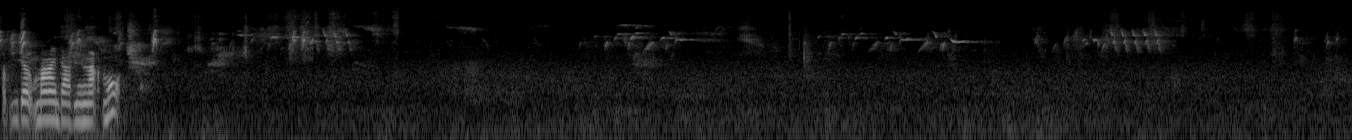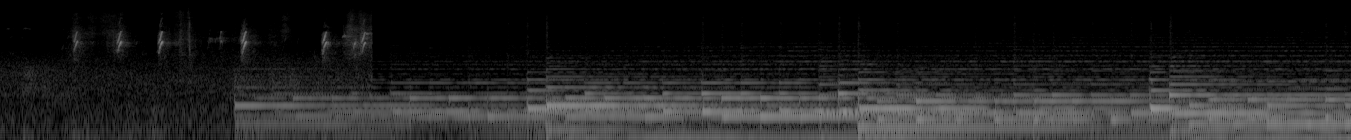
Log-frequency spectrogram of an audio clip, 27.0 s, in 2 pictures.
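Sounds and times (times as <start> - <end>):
small birds chirping: 0.0 - 17.3
gentle background music: 15.8 - 27.0.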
